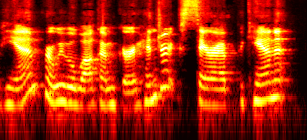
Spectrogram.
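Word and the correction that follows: Pekkanen: I always say her name wrong. Sarah Pekanen, right? – Yes.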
